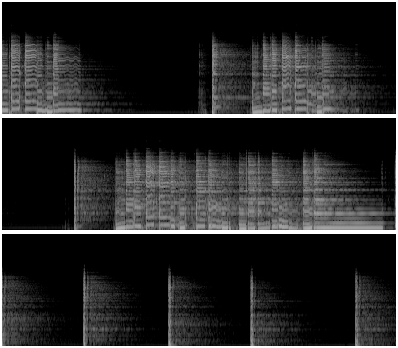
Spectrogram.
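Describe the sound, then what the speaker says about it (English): Electric guitar through a Strymon BigSky pedal on spring reverb with the tone turned all the way down, picked notes and chords washed in dark springy reverb, then a run of single plucked notes with silent gaps between. "So we'll turn the spring reverb on. We'll start on the BigSky."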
